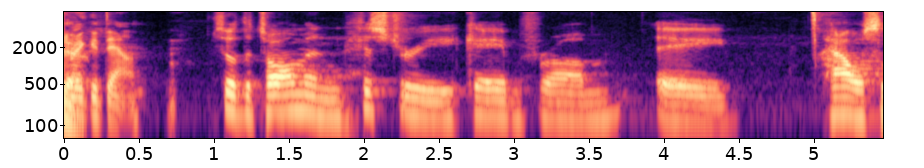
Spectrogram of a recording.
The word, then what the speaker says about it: Tallman: time oh wow so is it pronounced Tallman because we keep saying tall man is it wrong I think tall man is two words okay so we should be saying Tallman Tallman say it faster Tallman tommen yep yep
